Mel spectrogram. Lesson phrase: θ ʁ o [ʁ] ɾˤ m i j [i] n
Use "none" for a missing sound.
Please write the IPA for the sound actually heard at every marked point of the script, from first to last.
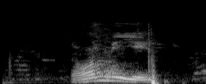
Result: none, i

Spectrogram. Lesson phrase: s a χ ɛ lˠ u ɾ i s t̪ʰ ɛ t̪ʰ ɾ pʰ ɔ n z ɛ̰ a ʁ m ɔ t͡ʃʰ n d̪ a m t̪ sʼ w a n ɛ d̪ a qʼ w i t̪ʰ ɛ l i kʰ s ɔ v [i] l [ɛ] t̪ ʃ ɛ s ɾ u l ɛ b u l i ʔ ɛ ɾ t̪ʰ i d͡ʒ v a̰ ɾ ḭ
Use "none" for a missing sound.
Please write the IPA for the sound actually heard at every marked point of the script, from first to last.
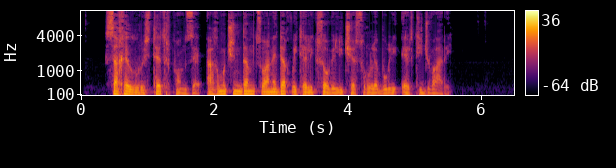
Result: i, i

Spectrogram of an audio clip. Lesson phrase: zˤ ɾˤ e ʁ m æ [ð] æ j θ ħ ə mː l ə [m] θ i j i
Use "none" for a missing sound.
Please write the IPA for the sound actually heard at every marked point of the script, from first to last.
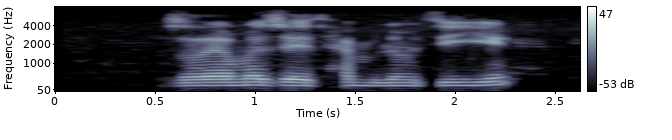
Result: z, m

